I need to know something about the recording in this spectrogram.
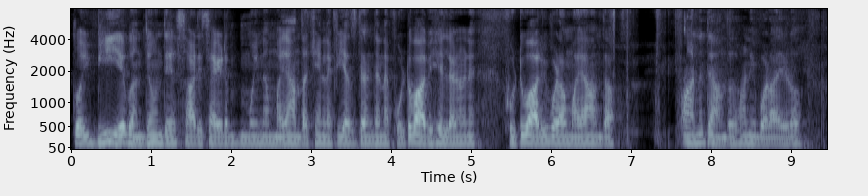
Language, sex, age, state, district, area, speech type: Dogri, male, 18-30, Jammu and Kashmir, Samba, rural, spontaneous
